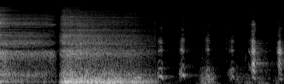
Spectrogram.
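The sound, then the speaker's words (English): Heavy breathing: one long, loud, rushing breath, then a string of shorter, quicker puffs in an uneven panting rhythm. No words are spoken. “Stop breathing.”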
